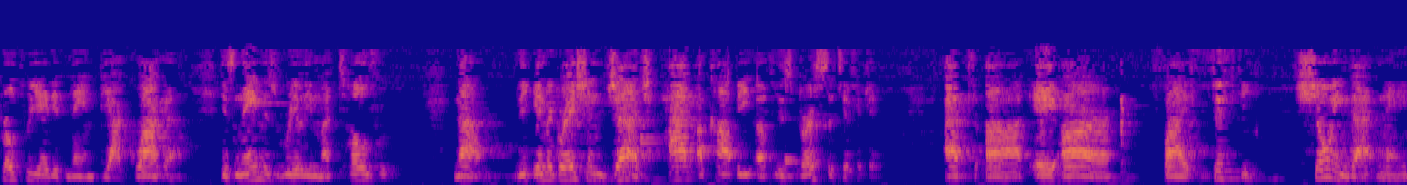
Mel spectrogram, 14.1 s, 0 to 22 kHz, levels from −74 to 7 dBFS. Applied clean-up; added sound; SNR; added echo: classical method WPE with log-MMSE.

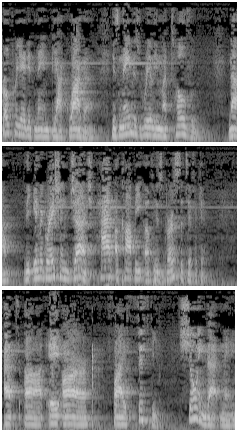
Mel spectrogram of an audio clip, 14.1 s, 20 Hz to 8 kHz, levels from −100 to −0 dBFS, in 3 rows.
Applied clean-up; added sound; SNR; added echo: none; none; none; none.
